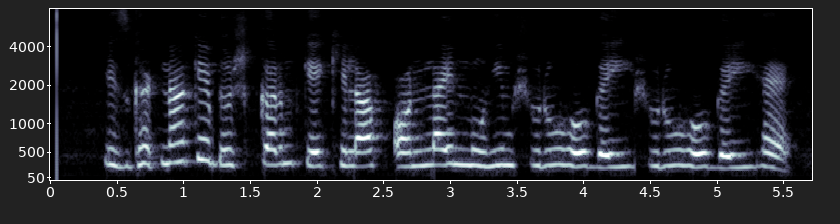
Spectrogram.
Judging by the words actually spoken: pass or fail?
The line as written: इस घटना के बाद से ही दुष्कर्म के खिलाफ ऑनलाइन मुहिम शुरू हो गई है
fail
